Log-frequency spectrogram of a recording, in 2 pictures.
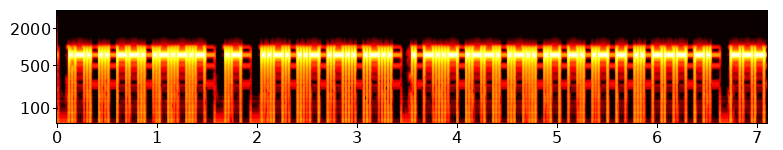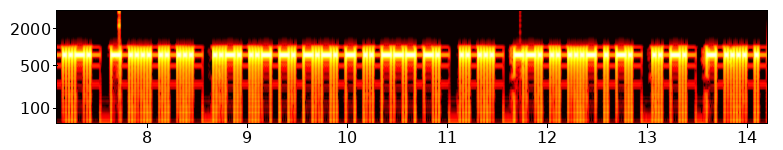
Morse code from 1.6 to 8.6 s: A FULL EXPLANATION OF THIS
